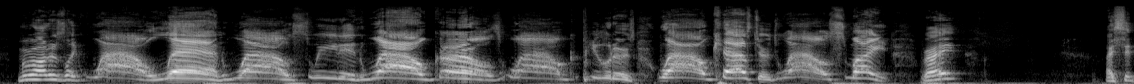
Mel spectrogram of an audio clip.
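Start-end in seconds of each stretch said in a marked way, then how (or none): 0.9-8.9 put-on very slow, high, delighted child voice, drawn-out. Retelling how a young player acts at a tournament: imitating a happy, excited kid. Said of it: "He's just happy to be at lan".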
